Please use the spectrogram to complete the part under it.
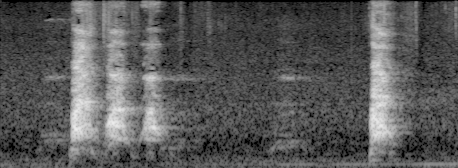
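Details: Pug defending against intruders with a rapid run of three sharp barks, then a pause and one more loud bark; faint low hum in the background.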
